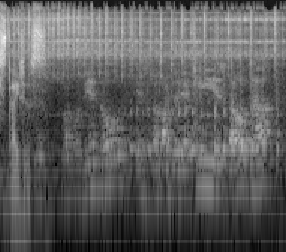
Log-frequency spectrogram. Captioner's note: speaks in spanish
